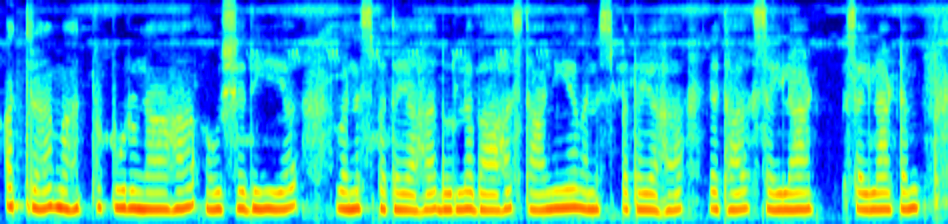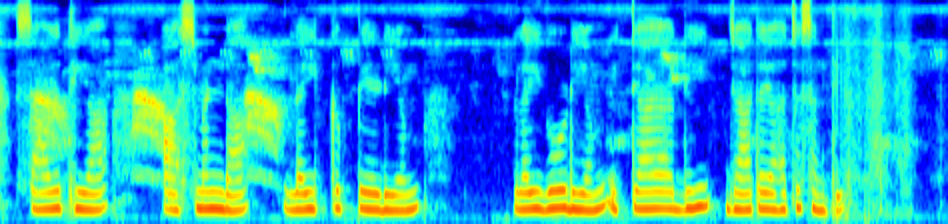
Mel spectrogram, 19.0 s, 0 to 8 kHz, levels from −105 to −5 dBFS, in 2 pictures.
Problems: background sounds at intervals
